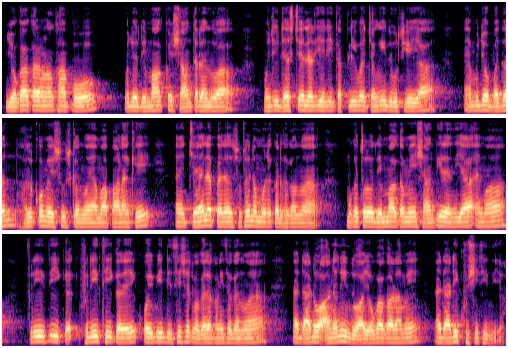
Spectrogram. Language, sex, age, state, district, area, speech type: Sindhi, male, 45-60, Maharashtra, Thane, urban, spontaneous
